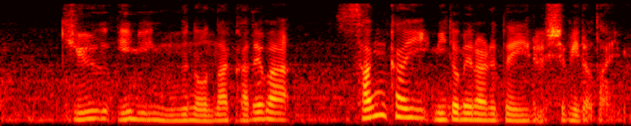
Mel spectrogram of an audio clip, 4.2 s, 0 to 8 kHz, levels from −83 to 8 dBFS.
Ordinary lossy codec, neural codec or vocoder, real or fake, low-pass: MP3, 64 kbps; vocoder, 22.05 kHz, 80 mel bands, HiFi-GAN; fake; 7.2 kHz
